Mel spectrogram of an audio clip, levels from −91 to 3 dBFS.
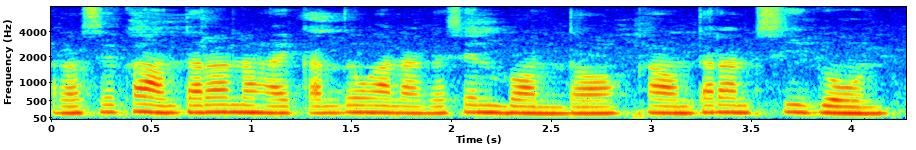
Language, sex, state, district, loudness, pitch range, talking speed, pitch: Chakma, female, Tripura, Dhalai, -15 LUFS, 170-190 Hz, 155 wpm, 180 Hz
